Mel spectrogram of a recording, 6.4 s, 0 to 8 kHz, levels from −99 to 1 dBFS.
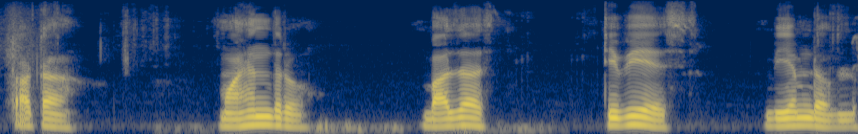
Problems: none marked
